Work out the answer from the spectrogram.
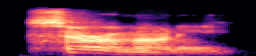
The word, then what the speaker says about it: ceremony: so the the the stress is in the first syllable the way I said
